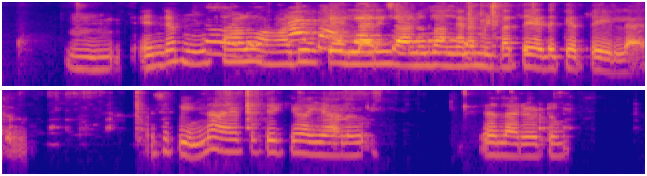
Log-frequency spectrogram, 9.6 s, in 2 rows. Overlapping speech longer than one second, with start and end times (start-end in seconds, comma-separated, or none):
1.6-3.5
